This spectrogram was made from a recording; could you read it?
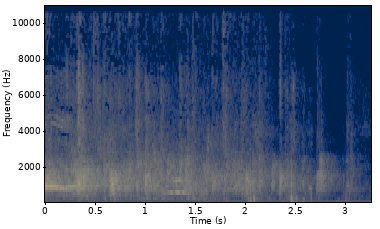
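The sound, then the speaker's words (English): A church audience claps together as a clap offering to the Lord, a dense, sustained wash of applause with some cheering voices mixed in, gradually thinning out toward the end. “Come on, give the Lord a good clap offering.”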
